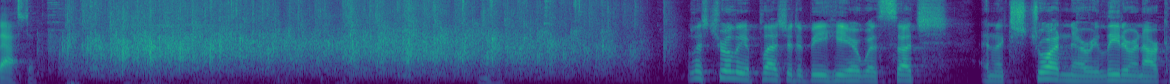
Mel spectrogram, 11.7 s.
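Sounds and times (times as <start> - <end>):
speech: 0.0 - 0.6, 6.9 - 11.6
audience applause at a City Club of Cleveland forum: 0.5 - 6.8.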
